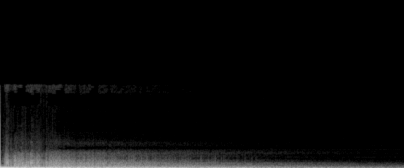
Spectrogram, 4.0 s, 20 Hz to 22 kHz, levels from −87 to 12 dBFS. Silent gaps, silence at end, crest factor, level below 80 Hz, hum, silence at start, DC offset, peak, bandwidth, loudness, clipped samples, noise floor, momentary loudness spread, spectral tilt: none; 0.45 s; 12 dB; -14 dBFS; none; 0 s; under 0.1%; 0 dBFS; 2.1 kHz; -16 LUFS; under 0.1%; -39 dBFS; 23 LU; -12.5 dB/octave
